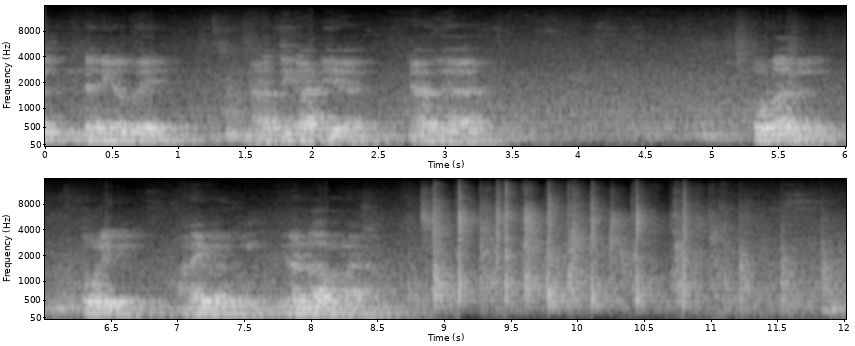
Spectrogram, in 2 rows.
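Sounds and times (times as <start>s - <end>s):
scattered handclaps: 8.8s - 11.7s.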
